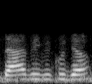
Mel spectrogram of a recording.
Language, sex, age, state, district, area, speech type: Odia, female, 30-45, Odisha, Sambalpur, rural, conversation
